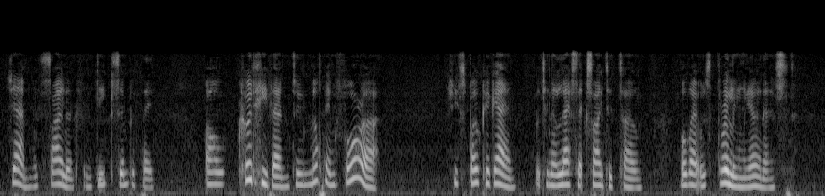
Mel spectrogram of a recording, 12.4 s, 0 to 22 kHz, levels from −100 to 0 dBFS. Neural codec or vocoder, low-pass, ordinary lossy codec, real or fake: codec, 16 kHz, 4 kbps, FunCodec, trained on Chinese and English, 50 frames a second; 7.2 kHz; Opus, 64 kbps; fake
